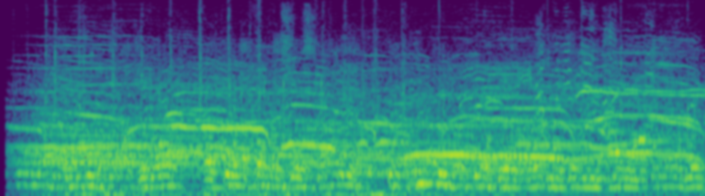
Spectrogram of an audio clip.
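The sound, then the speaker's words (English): A large crowd at the start podium of a cycling race boos loudly and steadily for about seven seconds as Chris Froome goes to sign on, many voices droning in overlapping low, sustained tones with scattered shouts mixed in. “Well, that sound that we heard there was some booing that was captured by you”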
